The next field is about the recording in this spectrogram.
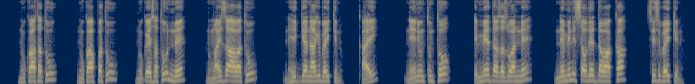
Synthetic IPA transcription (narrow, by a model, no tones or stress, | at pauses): nʊkaːt̪ɐt̪uː | nʊkaːpːɐt̪uː | nʊkʼe̞ːs̬ɐt̪uːnːɛ | nʊmɐjzːɐːwɐt̪uː | nɛhɪɡːɪjanaːɡɪbɐjkːɪnɔ | kʼɐj | ne̞ːnɪʊnt̪ːʊnt̪ːɔ | ɪmːe̞ːd̪ːɐːzɐzʊwaːnːɛ | nɛmɪnɪsːɐɔd̪e̞ːd̪ːɐwaːkːɐ | sɪs̬ɪbɐjkːɪnɔ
